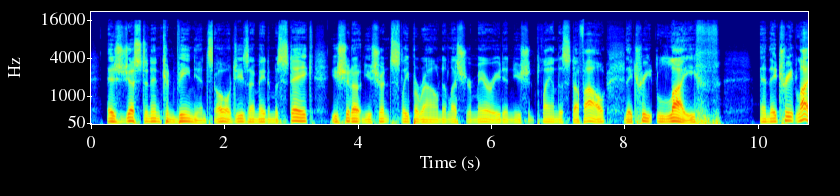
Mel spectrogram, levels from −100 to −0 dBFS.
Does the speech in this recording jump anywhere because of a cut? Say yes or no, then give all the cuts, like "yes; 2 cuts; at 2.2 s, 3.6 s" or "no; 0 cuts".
yes; 3 cuts; at 1.8 s, 4.1 s, 8.0 s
